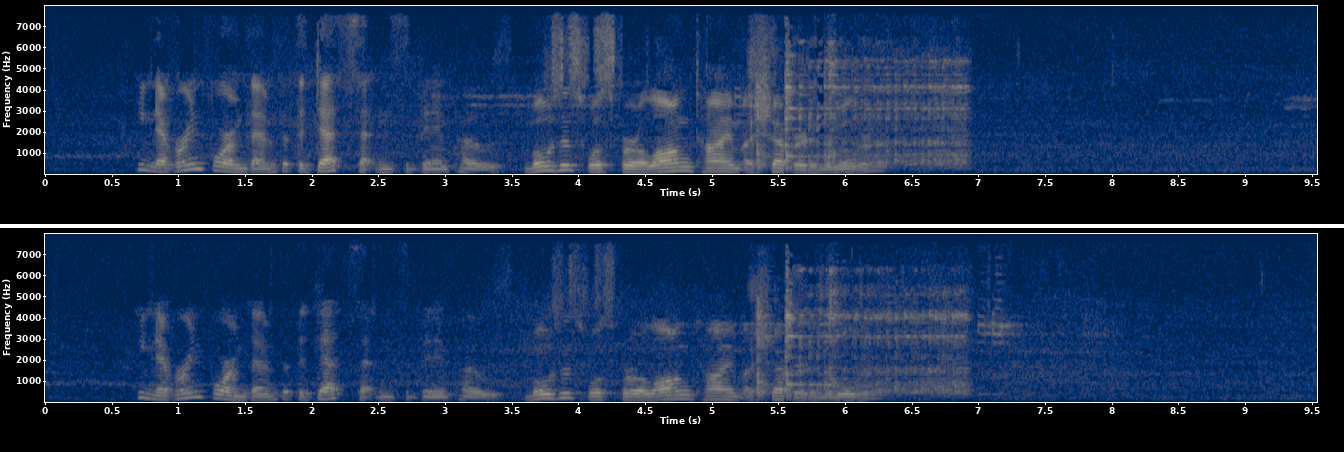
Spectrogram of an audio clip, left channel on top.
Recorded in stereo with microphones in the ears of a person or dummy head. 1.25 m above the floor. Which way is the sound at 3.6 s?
55° left (ahead or behind).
